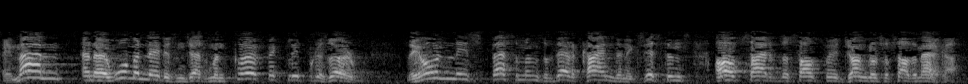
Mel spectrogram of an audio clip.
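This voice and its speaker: A high-voiced, husky macabre stage lecturer in vintage radio drama. His grandiose oratory swoops widely in pitch. The old recording sounds dull. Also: animated, moderate pace, full character voice. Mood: solemn showmanship. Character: showman lecturer unveiling macabre jungle specimens.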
